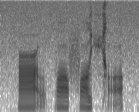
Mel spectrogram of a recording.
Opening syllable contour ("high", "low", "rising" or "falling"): low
